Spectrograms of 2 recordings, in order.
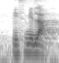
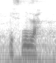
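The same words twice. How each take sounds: First: It is said at a moderate volume. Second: It is said in a very low voice.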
